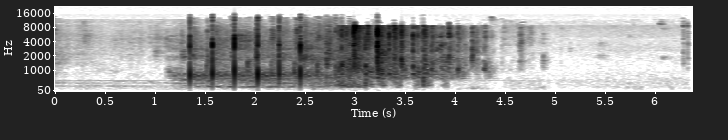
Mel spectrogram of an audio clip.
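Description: Short round of applause from a small audience: clapping starts about a second in, runs for about three seconds and dies away.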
